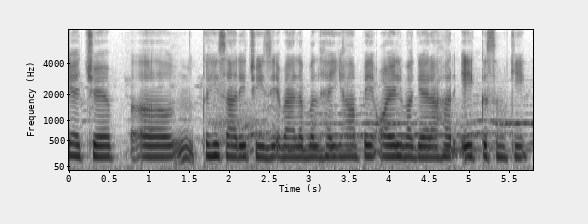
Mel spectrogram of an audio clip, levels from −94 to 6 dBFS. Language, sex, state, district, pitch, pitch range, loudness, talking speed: Hindi, female, Bihar, West Champaran, 195 Hz, 190-200 Hz, -16 LUFS, 165 wpm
